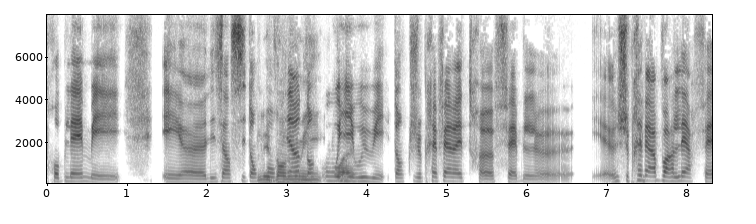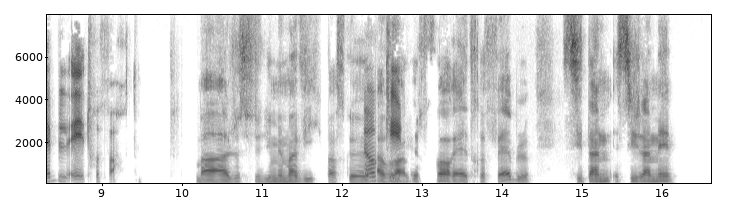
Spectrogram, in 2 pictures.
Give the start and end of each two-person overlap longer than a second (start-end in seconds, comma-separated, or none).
2.6-3.9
